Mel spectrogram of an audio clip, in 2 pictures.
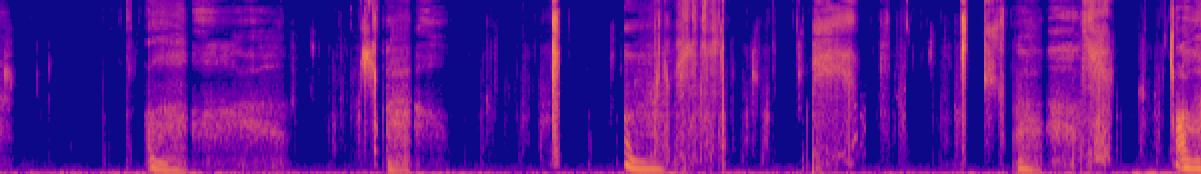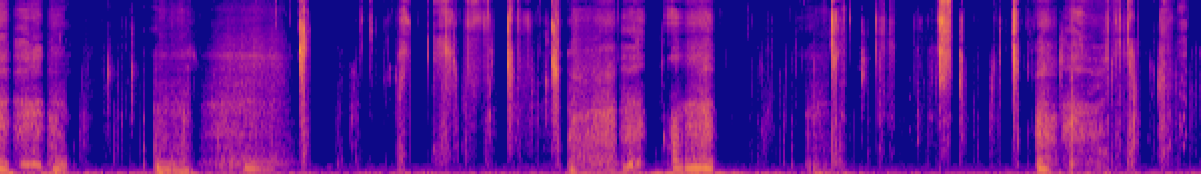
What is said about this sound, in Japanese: すみません、耳なめします。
